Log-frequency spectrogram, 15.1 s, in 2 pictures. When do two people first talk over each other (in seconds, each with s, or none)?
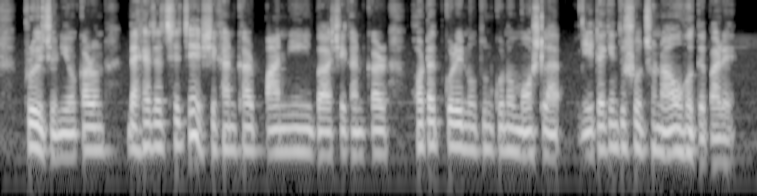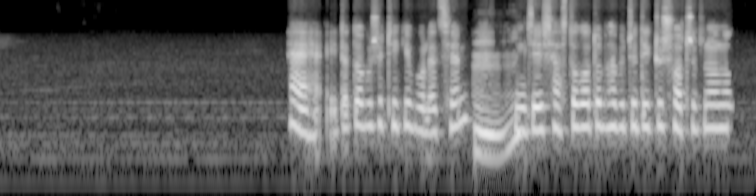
none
